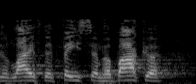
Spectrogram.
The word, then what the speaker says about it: Habakkuk: Just like you and I, again, in 626 B.C., there was a prophet by the name of Habakkuk. Some pronounce his name Habakkuk, as either is fine.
